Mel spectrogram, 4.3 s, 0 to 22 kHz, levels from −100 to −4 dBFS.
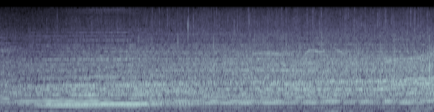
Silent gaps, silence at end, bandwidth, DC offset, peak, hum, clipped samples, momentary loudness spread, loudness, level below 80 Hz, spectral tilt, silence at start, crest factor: none; 0 s; 16 kHz; under 0.1%; -16 dBFS; none; under 0.1%; 3 LU; -31 LUFS; -58 dBFS; -2.5 dB/octave; 0 s; 16 dB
